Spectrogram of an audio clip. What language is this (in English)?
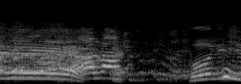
Japanese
